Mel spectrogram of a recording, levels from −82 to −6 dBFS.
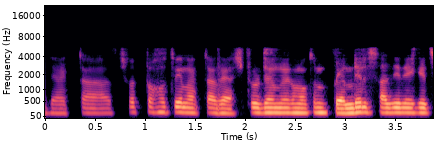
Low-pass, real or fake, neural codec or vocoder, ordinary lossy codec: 5.4 kHz; fake; autoencoder, 48 kHz, 32 numbers a frame, DAC-VAE, trained on Japanese speech; none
